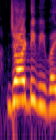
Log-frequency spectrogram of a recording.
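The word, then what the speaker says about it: joie de vivre: Next है, ये देखिए इसका प्रोनाउंसिएशन ऊपर लिखा है जॉर्डी, JAW, जॉर्डी वीवर। ये आपने इंस्टाग्राम पे लोगों को देखा होगा बायो में लिखते हुए जॉर्डी वीवर।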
